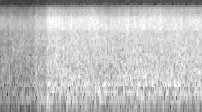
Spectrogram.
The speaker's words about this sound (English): The teams ferried across calm water to the submarine.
